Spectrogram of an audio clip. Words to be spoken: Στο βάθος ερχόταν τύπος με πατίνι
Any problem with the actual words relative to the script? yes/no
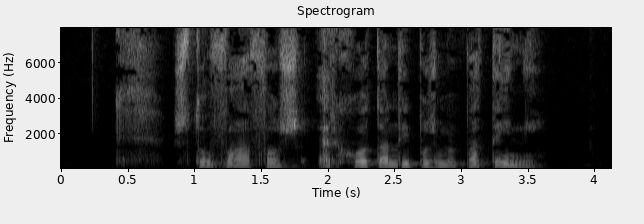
no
